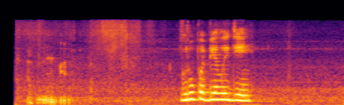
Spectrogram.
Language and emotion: Russian, neutral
